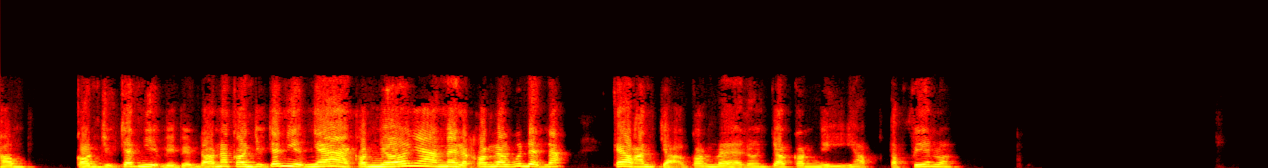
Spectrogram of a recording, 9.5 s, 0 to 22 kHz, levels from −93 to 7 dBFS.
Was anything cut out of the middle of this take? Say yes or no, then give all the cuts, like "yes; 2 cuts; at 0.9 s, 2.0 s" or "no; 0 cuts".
no; 0 cuts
